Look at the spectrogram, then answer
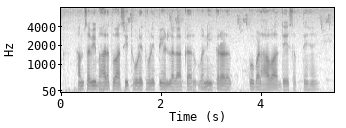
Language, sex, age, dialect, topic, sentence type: Hindi, male, 18-24, Awadhi Bundeli, agriculture, statement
